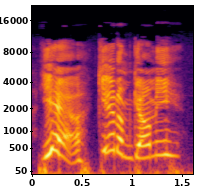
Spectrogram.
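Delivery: very high, loud cartoon pony cheer; squeaky pony shouting encouragement; Pinkie Pie cheering. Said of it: "prompting the mini horse to cheer".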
